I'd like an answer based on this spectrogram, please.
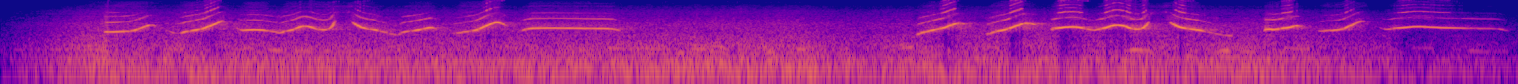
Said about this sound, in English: A whistled language is a highly developed method of communication. People use whistling sounds in place of words. The language was created as a way to communicate across great distances in difficult mountain conditions.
